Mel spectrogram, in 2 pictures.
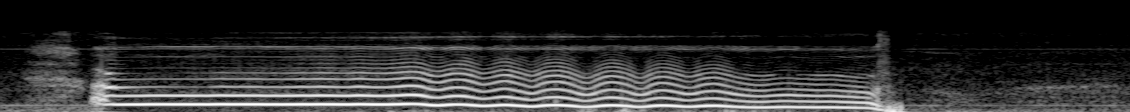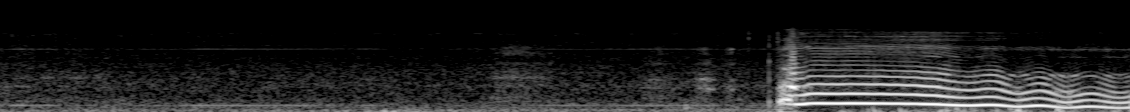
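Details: Dog howling in response to a tornado siren: a long, wavering howl that slides down, a pause, then a second howl rising in at the end. A faint steady siren tone runs underneath.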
